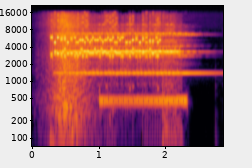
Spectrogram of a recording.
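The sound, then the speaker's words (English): A telephone rings once for an incoming call-in, a loud burst lasting about two seconds, with a bright, rattling bell tone that cuts off and leaves a faint fading hum. “Let's get into some phone calls.”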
